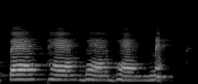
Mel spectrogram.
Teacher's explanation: ओष्ठ से बोले जाते हैं, होठों से बोले जाते हैं।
